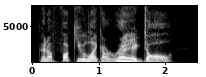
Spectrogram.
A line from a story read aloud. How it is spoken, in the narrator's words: he grunts out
